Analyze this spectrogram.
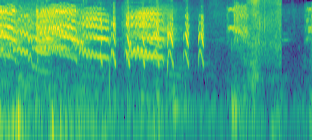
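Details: Green parrot giving rapid runs of harsh, stacked screeches in quick bursts, then short clipped calls separated by brief pauses, ending with a scratchy burst and one more short note.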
